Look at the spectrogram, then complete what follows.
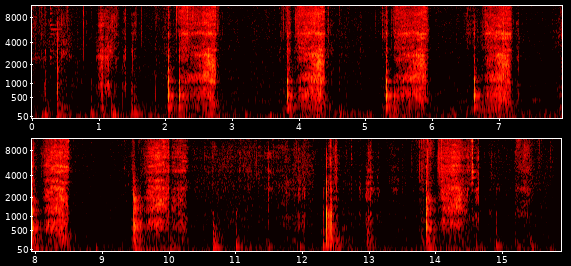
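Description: A kitchen knife slicing food on a cutting board in slow, even strokes about every second and a half. Each stroke is a short scraping cut with a sharp knock of the blade on the board.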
